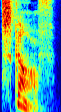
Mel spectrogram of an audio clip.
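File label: "scarf", British English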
